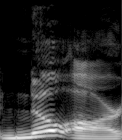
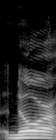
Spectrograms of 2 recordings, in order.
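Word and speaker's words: Noir: But no R says French for black.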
